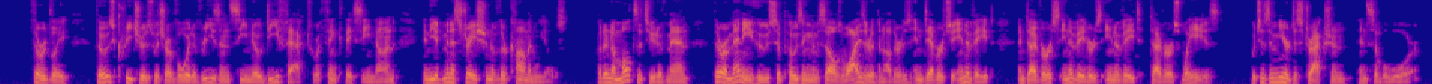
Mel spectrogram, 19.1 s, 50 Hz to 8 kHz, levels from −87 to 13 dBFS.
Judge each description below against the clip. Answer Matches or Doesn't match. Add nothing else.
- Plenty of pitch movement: Matches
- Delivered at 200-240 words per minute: Doesn't match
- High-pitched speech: Doesn't match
